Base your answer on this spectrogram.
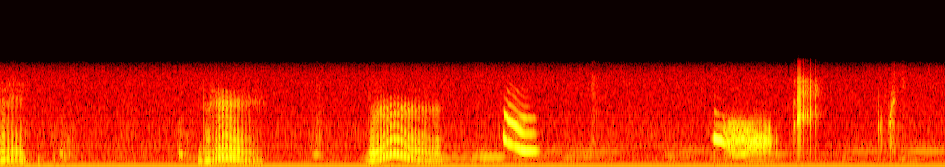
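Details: Six-week-old golddust biro Biewer Terrier puppy whimpers and yelps, with wavering whines, one sliding squeal and a few harsher squeaks in short bursts, separated by brief silences indoors.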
